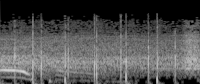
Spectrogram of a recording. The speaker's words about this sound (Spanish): ¡Aplausos! ¡Aplausos de a de veras, la verdad, eh!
